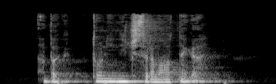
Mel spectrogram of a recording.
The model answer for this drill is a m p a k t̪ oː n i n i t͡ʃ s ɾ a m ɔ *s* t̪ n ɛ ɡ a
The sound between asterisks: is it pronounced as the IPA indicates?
no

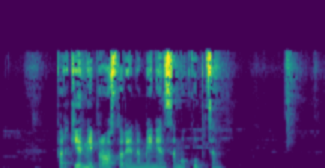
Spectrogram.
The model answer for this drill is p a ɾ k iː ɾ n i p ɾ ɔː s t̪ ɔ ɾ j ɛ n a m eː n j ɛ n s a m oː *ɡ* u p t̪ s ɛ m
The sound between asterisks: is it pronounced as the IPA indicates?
no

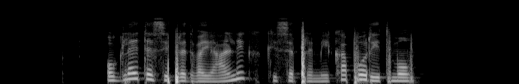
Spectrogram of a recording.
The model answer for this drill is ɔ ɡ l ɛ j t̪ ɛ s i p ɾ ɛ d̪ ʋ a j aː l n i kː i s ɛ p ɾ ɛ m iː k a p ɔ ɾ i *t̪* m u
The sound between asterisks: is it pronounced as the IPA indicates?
yes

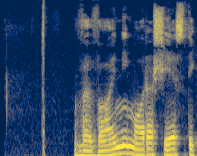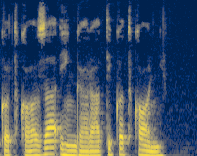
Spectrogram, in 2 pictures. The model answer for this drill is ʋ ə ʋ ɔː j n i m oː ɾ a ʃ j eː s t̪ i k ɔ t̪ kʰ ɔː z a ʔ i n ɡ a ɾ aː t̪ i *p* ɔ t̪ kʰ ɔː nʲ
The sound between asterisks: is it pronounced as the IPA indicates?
no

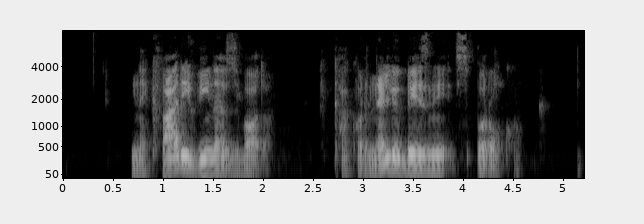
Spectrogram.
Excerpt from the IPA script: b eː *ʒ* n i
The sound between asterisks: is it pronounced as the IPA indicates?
no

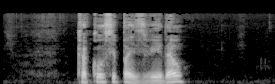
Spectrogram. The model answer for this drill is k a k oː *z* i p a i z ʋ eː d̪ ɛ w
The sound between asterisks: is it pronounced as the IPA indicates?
no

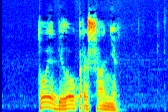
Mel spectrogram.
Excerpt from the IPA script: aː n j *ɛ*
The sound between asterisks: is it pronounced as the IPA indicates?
yes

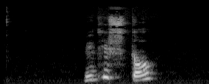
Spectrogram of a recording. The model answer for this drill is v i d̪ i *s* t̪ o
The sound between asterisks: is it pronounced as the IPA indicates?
no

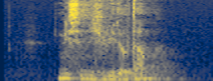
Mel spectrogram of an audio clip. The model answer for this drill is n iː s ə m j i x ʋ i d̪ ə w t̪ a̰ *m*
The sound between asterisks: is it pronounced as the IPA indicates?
yes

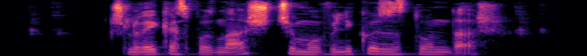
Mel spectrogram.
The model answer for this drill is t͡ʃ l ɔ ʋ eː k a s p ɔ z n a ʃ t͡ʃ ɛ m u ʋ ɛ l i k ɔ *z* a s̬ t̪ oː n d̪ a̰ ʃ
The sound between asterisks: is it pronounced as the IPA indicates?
yes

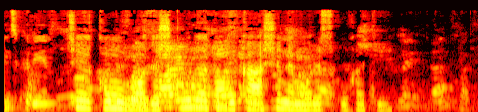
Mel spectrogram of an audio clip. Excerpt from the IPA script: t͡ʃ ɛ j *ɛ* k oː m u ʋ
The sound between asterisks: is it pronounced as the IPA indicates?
yes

